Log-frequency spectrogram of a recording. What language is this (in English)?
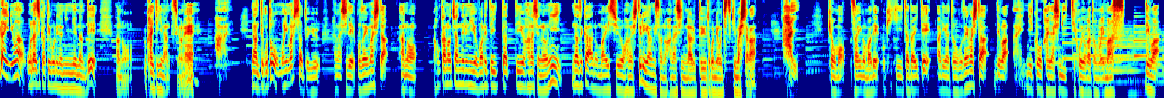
Japanese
